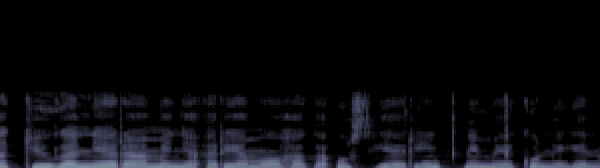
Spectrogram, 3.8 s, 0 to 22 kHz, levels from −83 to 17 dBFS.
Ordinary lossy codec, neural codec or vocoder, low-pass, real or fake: none; none; 9.9 kHz; real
